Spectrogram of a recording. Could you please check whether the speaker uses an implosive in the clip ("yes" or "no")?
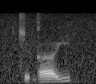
no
